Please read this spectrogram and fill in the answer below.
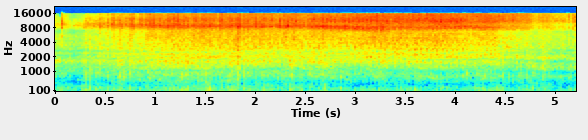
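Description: Winda Ballerina's Ball firework fountain burning, a continuous rushing hiss of the spark spray.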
